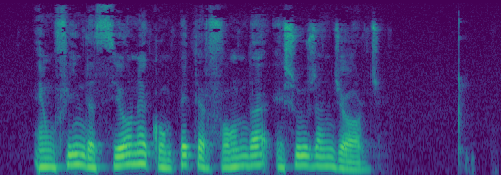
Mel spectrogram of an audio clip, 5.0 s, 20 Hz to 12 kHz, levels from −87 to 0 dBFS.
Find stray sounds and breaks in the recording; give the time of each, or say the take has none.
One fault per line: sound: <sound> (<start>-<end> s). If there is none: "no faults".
sound: thud (4.6-4.8 s)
